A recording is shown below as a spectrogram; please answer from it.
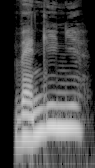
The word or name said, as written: vandlinje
